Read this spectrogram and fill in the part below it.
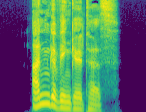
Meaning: strong/mixed nominative/accusative neuter singular of angewinkelt
- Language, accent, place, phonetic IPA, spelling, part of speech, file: German, Germany, Berlin, [ˈanɡəˌvɪŋkl̩təs], angewinkeltes, adjective, De-angewinkeltes.ogg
